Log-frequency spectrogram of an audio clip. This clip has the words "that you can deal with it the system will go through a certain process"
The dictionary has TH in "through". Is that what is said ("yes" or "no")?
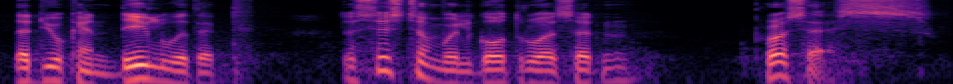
no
